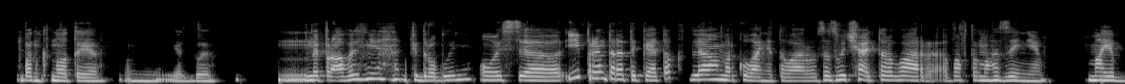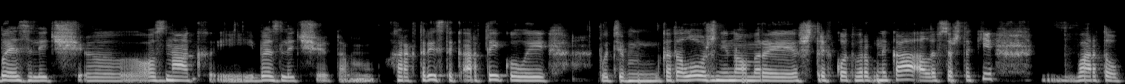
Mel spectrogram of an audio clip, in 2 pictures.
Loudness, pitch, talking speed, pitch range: -21 LUFS, 190 Hz, 90 wpm, 175-205 Hz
